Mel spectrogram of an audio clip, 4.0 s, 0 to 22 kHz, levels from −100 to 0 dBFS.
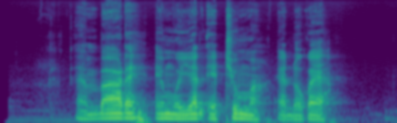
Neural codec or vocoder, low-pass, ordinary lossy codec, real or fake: none; none; none; real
